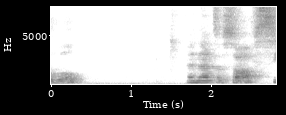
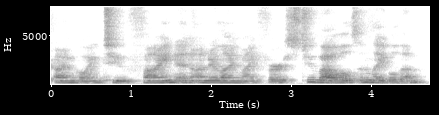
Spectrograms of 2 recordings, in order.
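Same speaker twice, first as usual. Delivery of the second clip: ordinary delivery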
